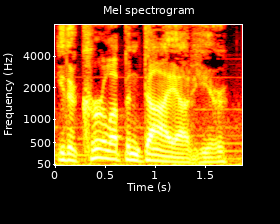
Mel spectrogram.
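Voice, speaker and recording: A man's voice: mid-range voice, big pitch swings, moderate pace, faint music behind, close to an everyday voice. Actor as tough, distrustful military spaceman. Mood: urgent, commanding. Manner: commanding, confrontational, clipped. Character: tough, suspicious, hard-driving military astronaut, distrustful and determined. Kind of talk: radio drama acting.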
